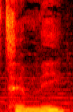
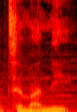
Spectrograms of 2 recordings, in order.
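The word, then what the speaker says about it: Temne: Despite the various spelling variations, Timnney only has two ways of pronouncing it, which is Timi or Timmani.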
